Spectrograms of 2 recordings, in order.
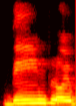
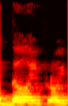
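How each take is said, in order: First: Long ee in "the employee"; "the" as dee. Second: Short schwa in "the employee"; wrong "the" as duh. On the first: Teacher showing students what we say, "the" as "dee". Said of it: "तो हम the employee बोलेंगे". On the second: Teacher showing what we don't say, "the" as "duh". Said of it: "the employee नहीं बोलेंगे". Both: Shown as a demonstration.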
